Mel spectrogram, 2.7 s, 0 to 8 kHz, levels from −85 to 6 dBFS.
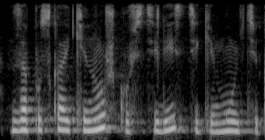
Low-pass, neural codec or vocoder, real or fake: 7.2 kHz; none; real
